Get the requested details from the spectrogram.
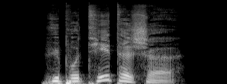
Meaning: inflection of hypothetisch: 1. strong/mixed nominative/accusative feminine singular 2. strong nominative/accusative plural 3. weak nominative all-gender singular
- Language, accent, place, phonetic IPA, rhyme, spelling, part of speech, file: German, Germany, Berlin, [hypoˈteːtɪʃə], -eːtɪʃə, hypothetische, adjective, De-hypothetische.ogg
